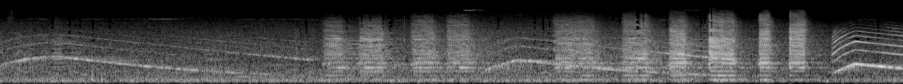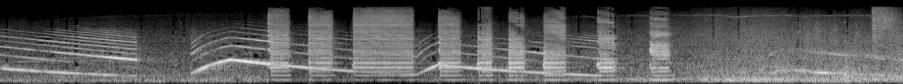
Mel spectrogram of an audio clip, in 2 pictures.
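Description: FDNY fire truck responding with a mechanical siren that repeatedly winds up quickly and coasts down slowly in wails. Over the middle stretch the wails are punctuated by many short, loud air horn blasts.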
